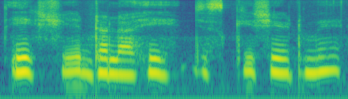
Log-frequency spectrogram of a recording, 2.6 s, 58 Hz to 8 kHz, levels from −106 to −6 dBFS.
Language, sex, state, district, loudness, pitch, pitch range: Hindi, female, Madhya Pradesh, Bhopal, -17 LUFS, 220 Hz, 215-230 Hz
